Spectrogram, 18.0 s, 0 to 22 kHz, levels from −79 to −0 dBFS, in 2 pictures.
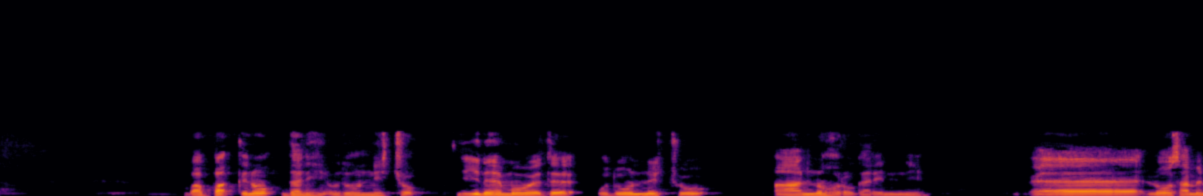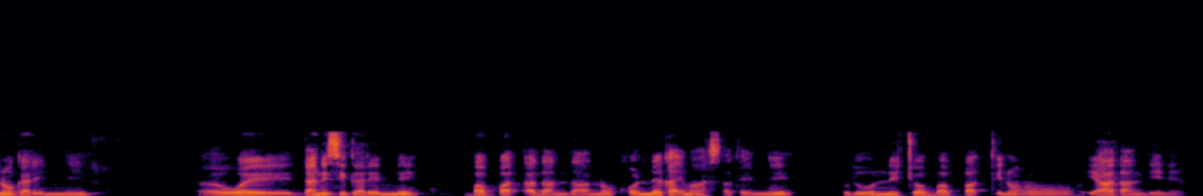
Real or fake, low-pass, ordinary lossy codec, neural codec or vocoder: fake; 7.2 kHz; MP3, 48 kbps; vocoder, 44.1 kHz, 128 mel bands, Pupu-Vocoder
